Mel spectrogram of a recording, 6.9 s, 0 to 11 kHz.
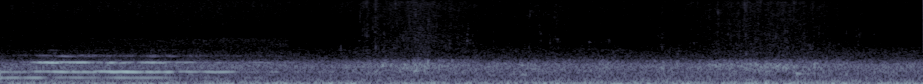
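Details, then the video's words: Whale singing a short, steady low tone with stacked overtones, lasting under two seconds, followed by a dull underwater hiss. "1 ora di suono delle balene"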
